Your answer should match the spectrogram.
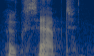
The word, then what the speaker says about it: accept: The word has 2 syllables and the stress is at the second one.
